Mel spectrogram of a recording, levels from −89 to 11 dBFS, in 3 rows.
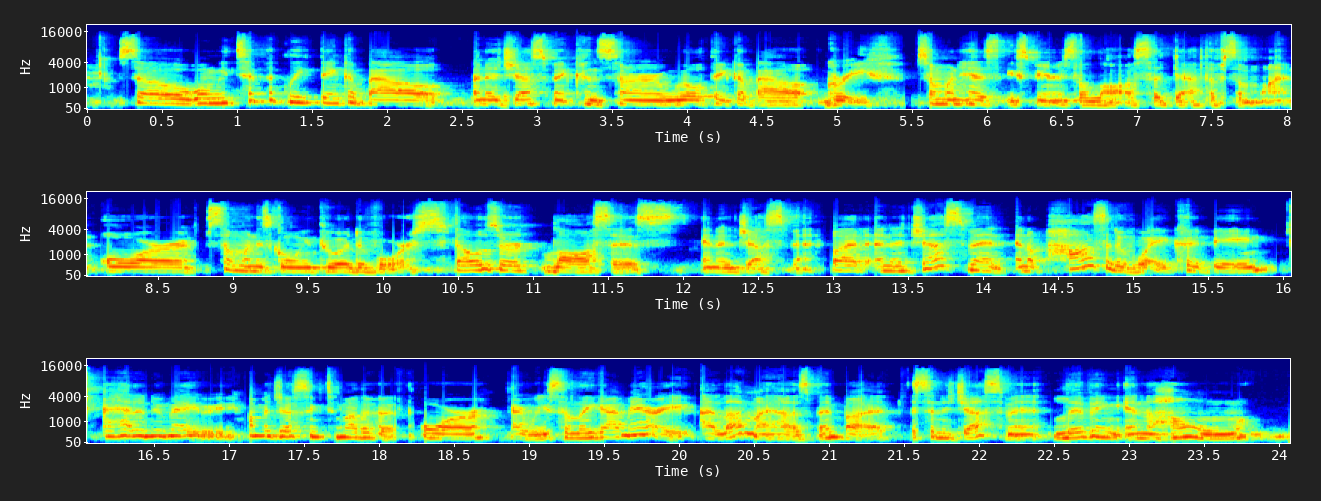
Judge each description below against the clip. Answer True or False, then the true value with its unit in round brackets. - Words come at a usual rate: True (170 wpm)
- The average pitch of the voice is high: True (195 Hz)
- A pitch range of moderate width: False (5.7 semitones)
